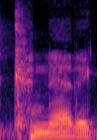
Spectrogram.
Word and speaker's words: QinetiQ: okay the name of the company is kinetic north america uh it's spelled with a q at the beginning capital q at the beginning and a capital q at the end and it's a to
